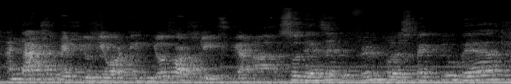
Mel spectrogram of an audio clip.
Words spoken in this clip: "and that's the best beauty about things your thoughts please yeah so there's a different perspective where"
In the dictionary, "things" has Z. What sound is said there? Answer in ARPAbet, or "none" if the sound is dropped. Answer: none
